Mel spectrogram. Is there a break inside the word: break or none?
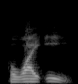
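break. The word has a small break before the end. The speaker calls it right. "you're supposed to say it with a little pause"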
